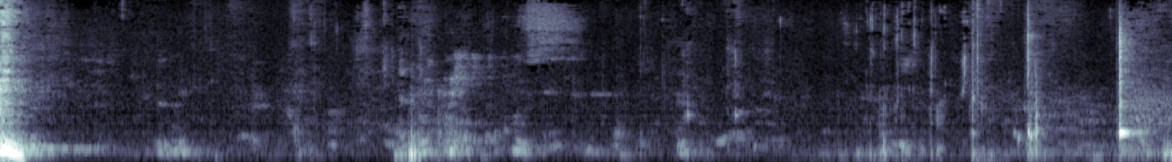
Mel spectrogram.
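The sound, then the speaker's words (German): Someone drinks water from a glass: soft, wet sips and swallows with small mouth clicks, quiet and intermittent, ending in a couple of sharper taps like a glass being set down. “danke fürs Wasser”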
